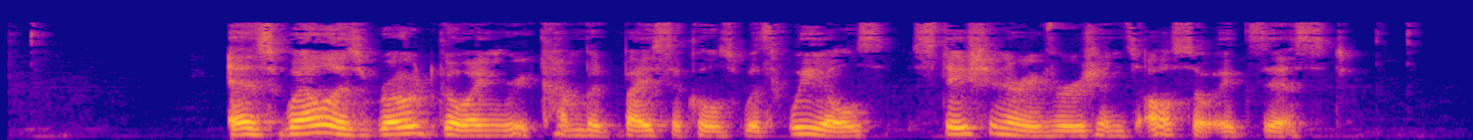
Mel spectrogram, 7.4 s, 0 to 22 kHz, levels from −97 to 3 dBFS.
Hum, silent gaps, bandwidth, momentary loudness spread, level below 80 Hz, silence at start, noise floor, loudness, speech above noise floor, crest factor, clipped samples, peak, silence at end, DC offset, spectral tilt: none; none; 11.5 kHz; 10 LU; -64 dBFS; 1.15 s; -80 dBFS; -17 LUFS; 63 dB; 16 dB; under 0.1%; -2 dBFS; 0.75 s; under 0.1%; -5 dB/octave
